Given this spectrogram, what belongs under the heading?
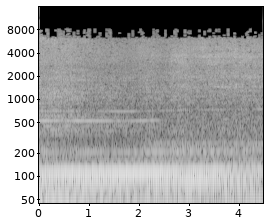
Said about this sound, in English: Love having the windows open and the trains coming by. This is truly Sky Comish.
